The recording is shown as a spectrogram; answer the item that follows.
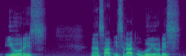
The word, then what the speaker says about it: Lloris: istirahat waktu itu yugoloris Yoris bacanya itu sebenarnya bukan Hugo Lloris Hugo Yoris nah saat istirahat Ugo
